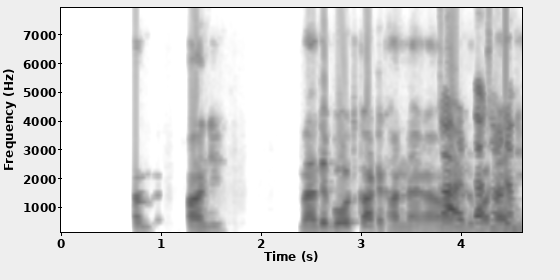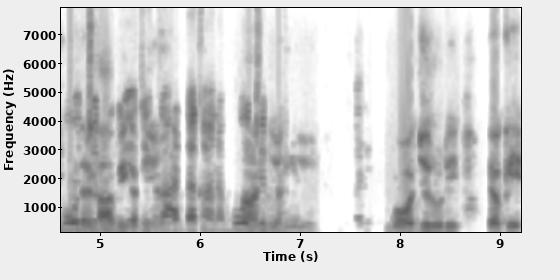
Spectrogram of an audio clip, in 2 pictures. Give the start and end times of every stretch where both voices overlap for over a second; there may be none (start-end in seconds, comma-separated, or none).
3.8-5.6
